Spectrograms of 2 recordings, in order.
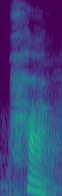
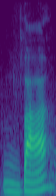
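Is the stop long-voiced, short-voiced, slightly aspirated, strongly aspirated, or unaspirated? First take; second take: strongly aspirated; short-voiced. First: The stop is voiceless with strong aspiration. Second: The stop has shorter voicing before it. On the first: "strongly aspirated" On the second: "a little bit shorter"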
